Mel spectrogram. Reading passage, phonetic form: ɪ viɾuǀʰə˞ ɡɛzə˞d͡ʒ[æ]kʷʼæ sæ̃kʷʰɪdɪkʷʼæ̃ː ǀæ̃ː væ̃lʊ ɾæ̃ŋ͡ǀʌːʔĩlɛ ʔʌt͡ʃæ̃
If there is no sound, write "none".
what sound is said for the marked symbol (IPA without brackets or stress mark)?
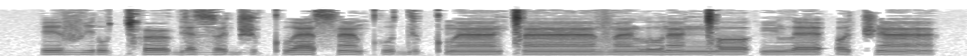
ə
